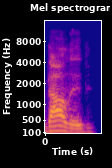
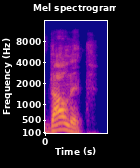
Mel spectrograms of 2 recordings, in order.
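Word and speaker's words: דלת: By the way, it's a funny thing because I know a lot of people think that Dalid is spelled Dalid Aleph Lamed Ayin Dalid, but Dalid, right. It's not Yiddish. Dalid is actually spelled Dalid Lamed Tuf. It's Dalit. Dalit.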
